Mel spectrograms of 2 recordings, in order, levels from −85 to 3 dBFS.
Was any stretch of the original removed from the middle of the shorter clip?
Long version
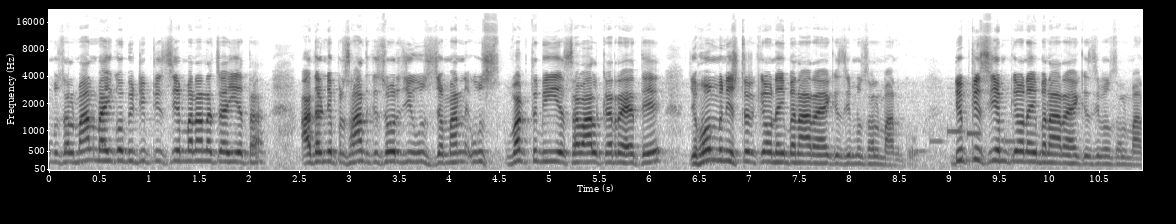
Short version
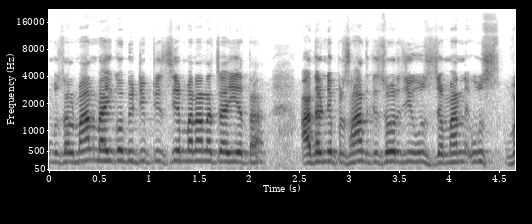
no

